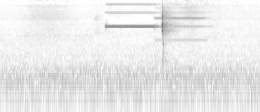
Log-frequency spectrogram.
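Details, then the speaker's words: Infinity Moog enteral feeding pump, child's button feeds: steady electronic alarm with a sharp beep over room noise, a no-flow-in alarm from a kinked line between bag and pump, silenced with the Run/Pause button. "it's saying there's no flow in which means that there is a problem coming between from the bag to the pump"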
